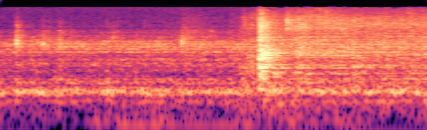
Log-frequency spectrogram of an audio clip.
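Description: Crackling and hissing of a fire sound effect from an animated video, heard through loudspeakers in a room, with one sharp crack a little after a second in.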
